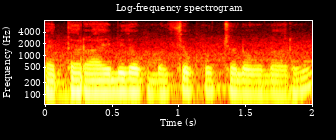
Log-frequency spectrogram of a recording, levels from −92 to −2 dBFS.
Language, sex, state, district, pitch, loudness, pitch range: Telugu, male, Andhra Pradesh, Srikakulam, 115 Hz, -15 LUFS, 115-120 Hz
